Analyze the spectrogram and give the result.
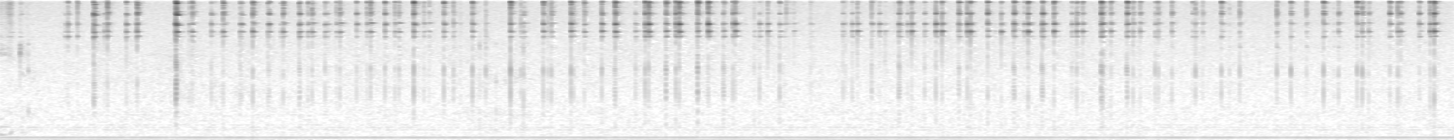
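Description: A hollow Tullamore Dew stoneware whiskey jug, with a cream body and a green glazed neck and handle, is held up and tapped with the fingertips and nails. The result is a steady stream of quick, bright, clicky taps with a short sharp ring, all over a constant low hum.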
